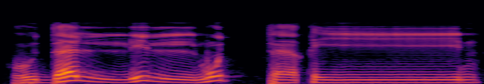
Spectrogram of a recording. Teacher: Tanwin bertemu dengan lam, hukumnya adalah idgham bila gunnah.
